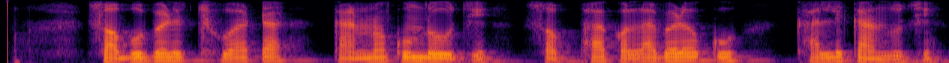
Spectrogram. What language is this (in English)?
Odia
